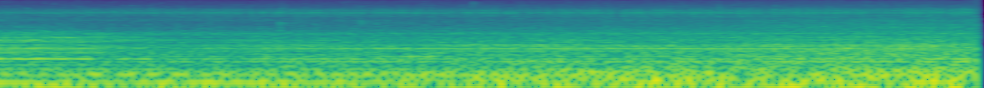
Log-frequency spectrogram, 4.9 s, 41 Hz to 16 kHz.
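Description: Gemilai CRM 3018 espresso machine's pump running steadily, pushing water through the group head on its programmed single-espresso shot after pre-infusion.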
